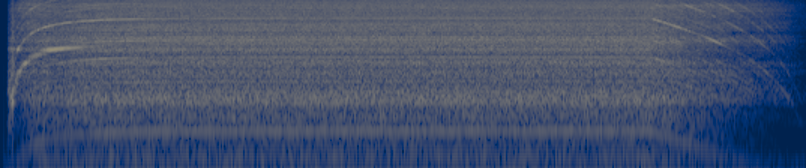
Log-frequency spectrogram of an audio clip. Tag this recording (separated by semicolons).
electric; appliance; beater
